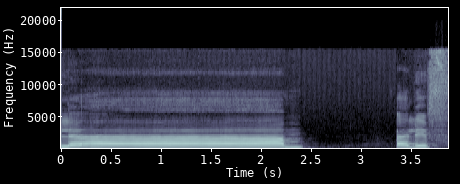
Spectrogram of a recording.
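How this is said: A short pause separates the two letter names. The speaker calls it right. "हर हर्फ के बाद कुछ देर रुकेंगे"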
